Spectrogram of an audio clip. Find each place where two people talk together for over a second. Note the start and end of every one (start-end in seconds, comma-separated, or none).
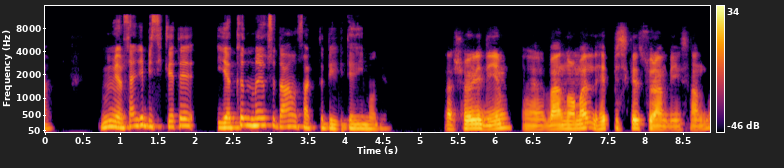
none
